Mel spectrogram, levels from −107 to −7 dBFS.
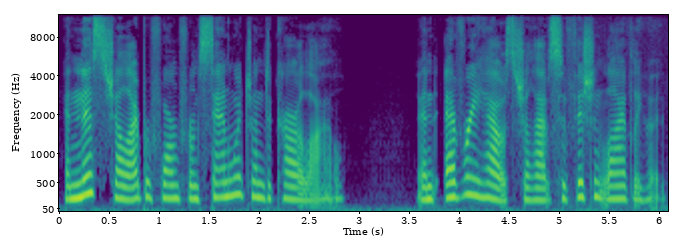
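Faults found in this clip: Video or display buzz, 4.83 s to end of clip: faint buzz around 40 dB below the speech, at the 59.94 Hz field rate with hash above it. Probable component: display or video cable coupling into the audio path, injecting the picture's field-rate interference.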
